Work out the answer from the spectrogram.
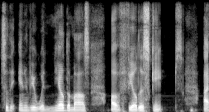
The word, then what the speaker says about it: deMause: Neil deMause, did I pronounce your last name correctly? deMause. It's no reason to deMause. expect it to be pronounced that way, but that's how it's pronounced. Neil deMause.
